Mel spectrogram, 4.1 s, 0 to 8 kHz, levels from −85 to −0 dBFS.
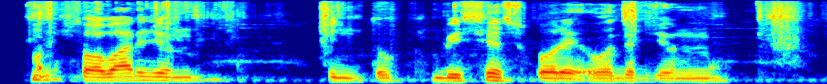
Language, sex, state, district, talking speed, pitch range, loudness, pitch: Bengali, male, West Bengal, Malda, 130 wpm, 110-135 Hz, -17 LUFS, 125 Hz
